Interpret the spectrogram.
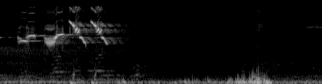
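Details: A double-collared seedeater gives a short ziper song in the morning, a fast run of high, buzzy, zigzag notes lasting under a second, then low rumbling background sound.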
